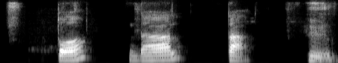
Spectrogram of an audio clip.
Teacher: জিহ্বার আগা সামনের উপরের 2 দাঁতের গোড়ার সঙ্গে লাগে উচ্চারিত হয় ত দাল তা। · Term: 11 নম্বর মাখরাজ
